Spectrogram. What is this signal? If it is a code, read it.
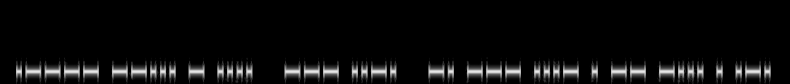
Morse code, heard as a keyed tone, about 25 wpm, 600 Hz. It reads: 17TH OF NOVEMBER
